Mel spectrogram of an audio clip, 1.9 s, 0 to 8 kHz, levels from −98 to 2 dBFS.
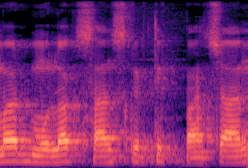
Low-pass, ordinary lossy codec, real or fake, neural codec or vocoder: none; none; real; none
